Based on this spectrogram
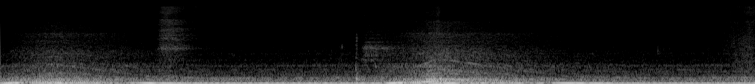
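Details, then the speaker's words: A Porsche started for exercise after sitting, with injector cleaner recently added to the fuel: a smooth idle with clean blips that rise and fall freely, no misfire or rattle. It is running normally. "So anywho, Porsche is running because it just doesn't get enough love and exercise lately. I've got it idling."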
